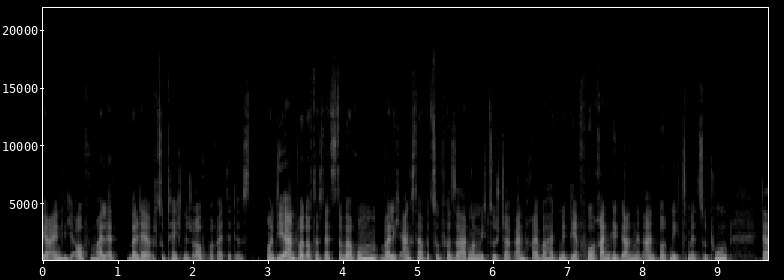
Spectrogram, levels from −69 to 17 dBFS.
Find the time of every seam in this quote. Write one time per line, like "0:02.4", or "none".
0:01.0
0:01.5
0:02.9
0:05.9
